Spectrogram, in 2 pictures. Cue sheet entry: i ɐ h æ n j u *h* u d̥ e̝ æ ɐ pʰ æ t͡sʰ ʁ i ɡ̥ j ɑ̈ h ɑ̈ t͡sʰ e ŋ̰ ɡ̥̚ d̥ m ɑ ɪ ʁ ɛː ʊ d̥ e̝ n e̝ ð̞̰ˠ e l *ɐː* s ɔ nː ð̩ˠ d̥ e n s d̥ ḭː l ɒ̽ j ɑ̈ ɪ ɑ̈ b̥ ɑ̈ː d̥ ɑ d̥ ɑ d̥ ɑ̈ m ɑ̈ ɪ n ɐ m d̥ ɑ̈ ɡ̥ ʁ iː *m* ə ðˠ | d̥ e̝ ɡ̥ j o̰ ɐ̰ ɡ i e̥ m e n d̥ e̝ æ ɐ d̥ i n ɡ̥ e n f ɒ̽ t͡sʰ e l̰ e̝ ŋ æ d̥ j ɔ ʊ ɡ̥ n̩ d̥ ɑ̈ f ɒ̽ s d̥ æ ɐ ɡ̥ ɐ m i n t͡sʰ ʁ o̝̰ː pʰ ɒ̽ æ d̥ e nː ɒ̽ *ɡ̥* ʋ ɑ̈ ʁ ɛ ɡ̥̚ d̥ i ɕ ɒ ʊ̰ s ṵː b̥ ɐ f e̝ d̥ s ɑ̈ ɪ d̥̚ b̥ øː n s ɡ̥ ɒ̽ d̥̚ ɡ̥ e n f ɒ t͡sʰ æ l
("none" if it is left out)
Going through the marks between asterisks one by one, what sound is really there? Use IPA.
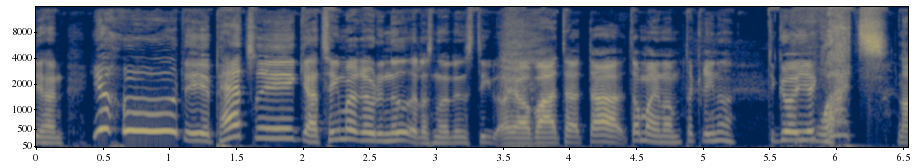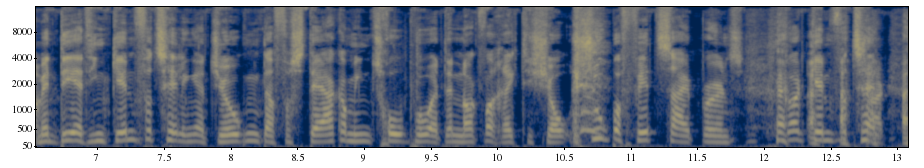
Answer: h, ɐ, n, ɡ̥

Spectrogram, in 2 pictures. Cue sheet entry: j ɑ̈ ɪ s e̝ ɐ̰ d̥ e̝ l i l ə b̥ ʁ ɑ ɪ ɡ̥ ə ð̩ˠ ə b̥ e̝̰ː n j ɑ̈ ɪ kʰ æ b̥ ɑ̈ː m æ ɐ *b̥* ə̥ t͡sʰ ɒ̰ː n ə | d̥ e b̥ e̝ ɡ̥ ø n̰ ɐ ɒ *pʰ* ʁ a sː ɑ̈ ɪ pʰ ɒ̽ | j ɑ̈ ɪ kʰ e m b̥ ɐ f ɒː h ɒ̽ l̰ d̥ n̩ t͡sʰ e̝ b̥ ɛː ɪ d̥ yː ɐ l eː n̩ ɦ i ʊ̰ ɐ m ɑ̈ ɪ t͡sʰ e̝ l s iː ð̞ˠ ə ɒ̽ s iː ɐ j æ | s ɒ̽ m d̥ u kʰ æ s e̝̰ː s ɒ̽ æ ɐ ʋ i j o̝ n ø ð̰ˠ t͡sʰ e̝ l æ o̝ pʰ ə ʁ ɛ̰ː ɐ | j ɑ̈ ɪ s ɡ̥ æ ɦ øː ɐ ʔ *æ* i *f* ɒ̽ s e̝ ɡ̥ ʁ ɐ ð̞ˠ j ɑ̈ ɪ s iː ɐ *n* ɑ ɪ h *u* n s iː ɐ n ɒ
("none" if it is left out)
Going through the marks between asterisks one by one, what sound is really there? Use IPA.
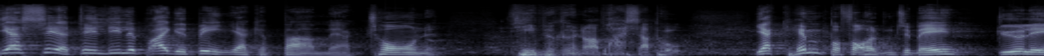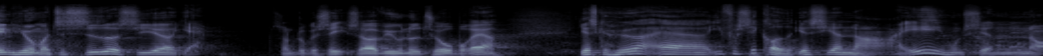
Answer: ɡ̥, pʰ, æ, f, n, u

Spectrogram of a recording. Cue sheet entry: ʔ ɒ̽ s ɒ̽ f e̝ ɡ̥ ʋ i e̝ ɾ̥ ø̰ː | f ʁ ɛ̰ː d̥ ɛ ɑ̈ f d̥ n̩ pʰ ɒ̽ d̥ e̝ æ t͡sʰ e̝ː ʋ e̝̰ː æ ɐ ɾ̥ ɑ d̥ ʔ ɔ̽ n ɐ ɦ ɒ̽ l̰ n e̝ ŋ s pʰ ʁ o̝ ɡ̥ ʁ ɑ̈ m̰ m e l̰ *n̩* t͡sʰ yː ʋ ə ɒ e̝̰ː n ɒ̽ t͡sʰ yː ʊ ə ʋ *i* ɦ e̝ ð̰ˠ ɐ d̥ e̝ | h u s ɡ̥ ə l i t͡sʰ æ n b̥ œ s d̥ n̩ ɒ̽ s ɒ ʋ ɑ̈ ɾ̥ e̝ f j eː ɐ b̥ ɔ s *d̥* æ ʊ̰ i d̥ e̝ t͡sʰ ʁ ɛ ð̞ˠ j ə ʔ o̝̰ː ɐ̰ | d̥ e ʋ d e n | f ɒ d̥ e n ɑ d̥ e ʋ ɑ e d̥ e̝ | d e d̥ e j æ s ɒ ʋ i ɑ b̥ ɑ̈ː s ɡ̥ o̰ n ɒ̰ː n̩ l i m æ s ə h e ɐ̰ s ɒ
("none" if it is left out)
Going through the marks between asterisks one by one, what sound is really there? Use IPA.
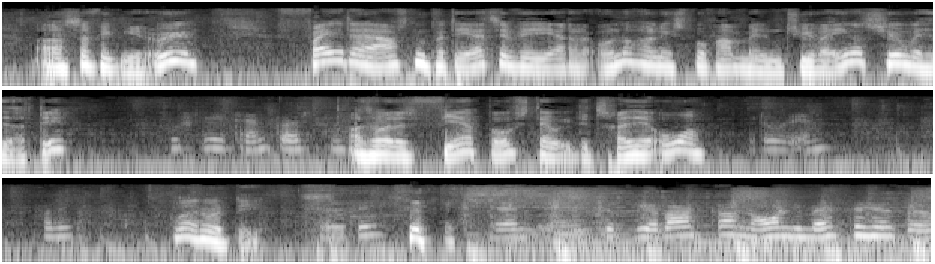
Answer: m̩, æ, d̥

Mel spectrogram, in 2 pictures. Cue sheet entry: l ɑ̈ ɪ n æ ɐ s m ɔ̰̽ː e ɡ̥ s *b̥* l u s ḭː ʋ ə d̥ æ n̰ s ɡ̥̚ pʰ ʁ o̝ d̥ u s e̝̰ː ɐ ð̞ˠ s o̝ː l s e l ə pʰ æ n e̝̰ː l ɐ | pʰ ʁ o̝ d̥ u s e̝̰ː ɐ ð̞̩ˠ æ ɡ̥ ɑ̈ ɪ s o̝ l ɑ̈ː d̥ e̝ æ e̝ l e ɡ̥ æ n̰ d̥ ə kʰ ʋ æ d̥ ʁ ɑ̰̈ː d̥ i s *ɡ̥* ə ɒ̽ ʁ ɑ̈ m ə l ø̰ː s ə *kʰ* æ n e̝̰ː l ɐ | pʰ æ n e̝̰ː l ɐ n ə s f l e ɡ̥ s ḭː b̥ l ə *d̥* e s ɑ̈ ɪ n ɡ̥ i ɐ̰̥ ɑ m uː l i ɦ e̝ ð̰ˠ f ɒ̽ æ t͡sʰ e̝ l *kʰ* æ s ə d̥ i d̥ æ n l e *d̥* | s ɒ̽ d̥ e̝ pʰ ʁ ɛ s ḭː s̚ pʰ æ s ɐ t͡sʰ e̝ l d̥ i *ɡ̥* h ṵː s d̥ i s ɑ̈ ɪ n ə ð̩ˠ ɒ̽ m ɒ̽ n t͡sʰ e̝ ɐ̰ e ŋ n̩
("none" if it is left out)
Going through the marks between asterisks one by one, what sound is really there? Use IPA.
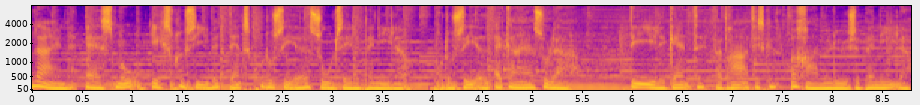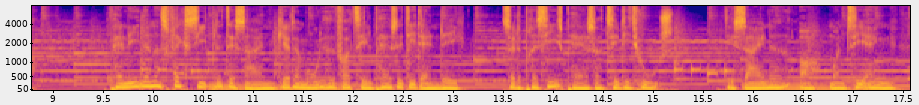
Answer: ɡ̥, ɡ̥, pʰ, d̥, pʰ, ɡ̥, d̥

